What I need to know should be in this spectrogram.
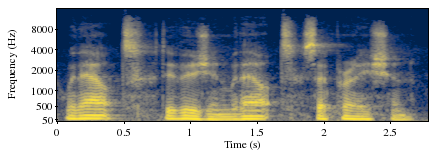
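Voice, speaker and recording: A man leading a guided meditation as a spiritual teacher, speaking in measured, solemn short phrases with long pauses between them. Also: low voice, steady tone. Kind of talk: slow guided meditation talk.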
